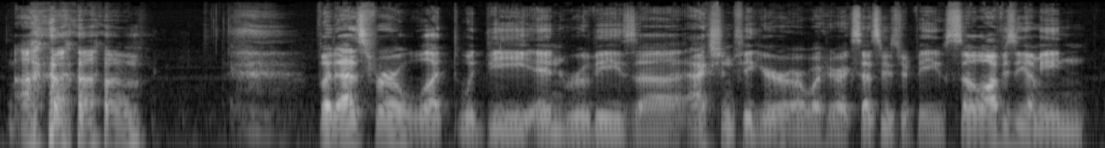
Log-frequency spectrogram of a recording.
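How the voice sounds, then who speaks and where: A man with a fairly low voice. He talks informally, like a player chatting with friends at the table. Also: measured pace, a bit bright. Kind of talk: casual chat.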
